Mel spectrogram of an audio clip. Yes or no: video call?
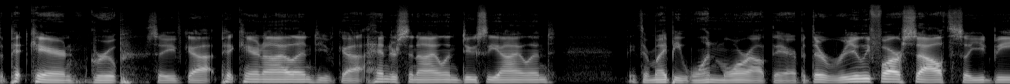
no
